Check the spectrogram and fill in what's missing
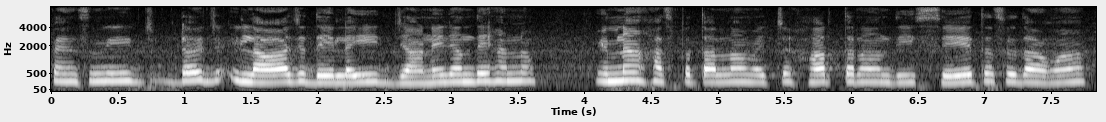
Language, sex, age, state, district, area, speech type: Punjabi, female, 30-45, Punjab, Mansa, urban, spontaneous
